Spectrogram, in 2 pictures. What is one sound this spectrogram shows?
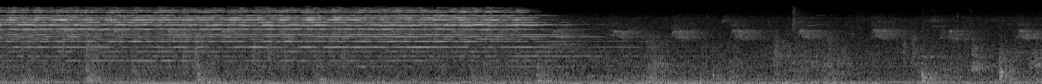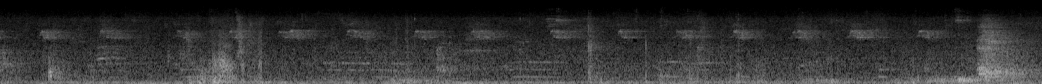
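A man speaks quietly at a distance in an echoing hall.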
